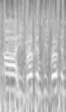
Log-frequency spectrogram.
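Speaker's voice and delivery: loud, high callout; excited callout. Real, not acted. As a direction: shout the callout in triumph. Calling enemy shield broken.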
